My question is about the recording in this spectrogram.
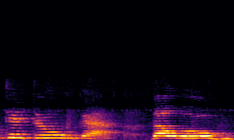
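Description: A toddler singing without clear words: two short phrases of drawn-out notes, with a brief pause between them about a second and a half in.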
